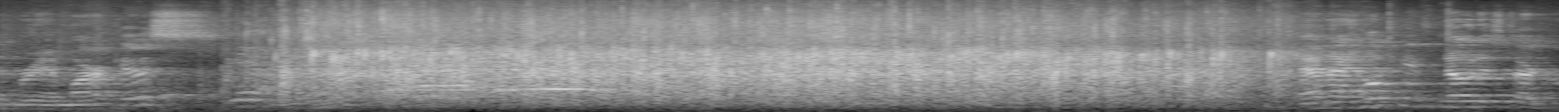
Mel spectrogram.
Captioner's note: applause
